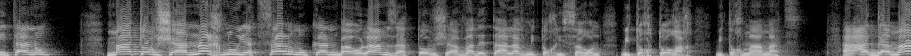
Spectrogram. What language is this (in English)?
Hebrew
